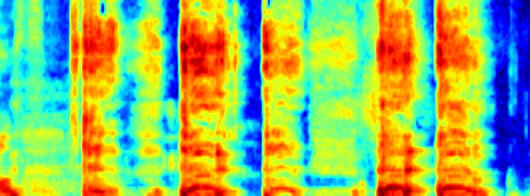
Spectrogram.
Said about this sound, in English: Straight out of the UK with a tea sip. From a tiny cup, it sounds like. Right, and he's choking on it.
